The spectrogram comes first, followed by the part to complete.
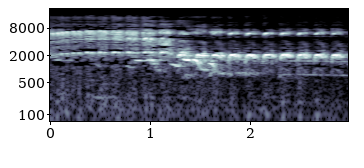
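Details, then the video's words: A black-throated laughingthrush, used as a master recording to train birds, gives a dense, high, ringing chatter of rapid notes, about three per second, with a lower note sliding downward midway. "Materan burung poksay mandarin pancingan burung poksay agar gacor"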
